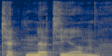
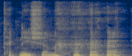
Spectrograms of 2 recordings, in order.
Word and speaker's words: technetium: uh T C is technum it's not technetium as I thought when I was a student and I pronounced that way for years before uh someone mentioned yeah it's technum so I'd like to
